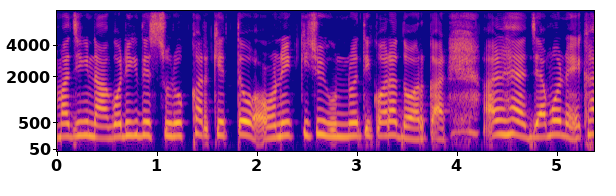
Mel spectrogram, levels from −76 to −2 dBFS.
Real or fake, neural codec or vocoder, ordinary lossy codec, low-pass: real; none; none; none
